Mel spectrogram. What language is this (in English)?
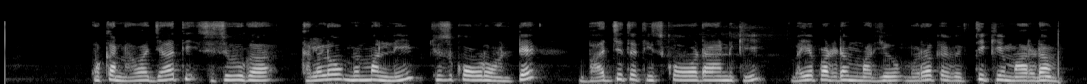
Telugu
